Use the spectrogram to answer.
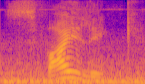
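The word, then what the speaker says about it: Zwilling: That was originally a glider pulled by a, I think it was pulled by a Heinkel HE-111Z, or Zweiling, I think is the more correct pronunciation.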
